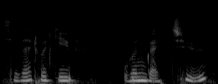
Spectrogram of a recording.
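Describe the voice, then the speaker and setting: Woman, low-pitched, dark relaxed tone, lawn bowls co-commentator, brief golf-style remarks, faint background noise. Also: unhurried. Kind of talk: live sports commentary.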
